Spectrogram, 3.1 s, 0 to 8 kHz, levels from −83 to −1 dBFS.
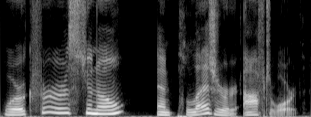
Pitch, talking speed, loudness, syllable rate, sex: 235 Hz, 135 wpm, -15 LUFS, 4.3 syllables/s, female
